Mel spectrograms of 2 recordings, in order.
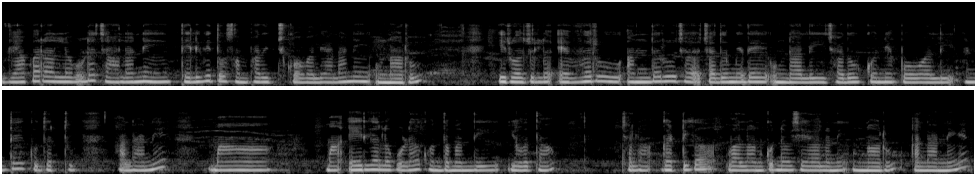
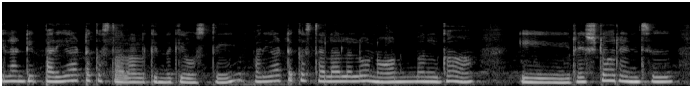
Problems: constant background noise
